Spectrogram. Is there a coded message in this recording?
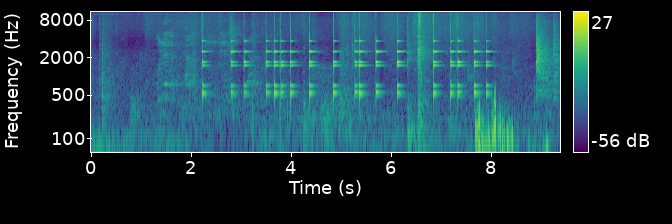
No, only irregular taps on a metal pipe, with the noise inside a lift.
